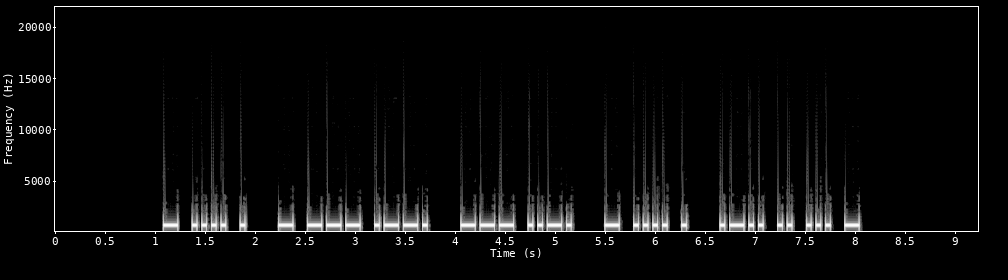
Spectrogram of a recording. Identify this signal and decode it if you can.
Morse code, heard as a keyed tone, about 25 wpm, 700 Hz. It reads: THE TOP OF THE LIST
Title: Sets of 5 Words Encore2 25wpm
